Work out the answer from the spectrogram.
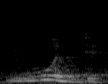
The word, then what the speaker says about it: would: Look into my lips. Woo. It's nice comedy in the morning. D. Wood. Okay, so you have to be a bit careful with that sound.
